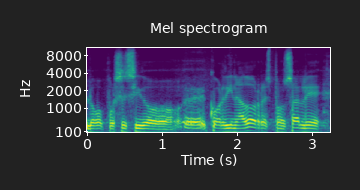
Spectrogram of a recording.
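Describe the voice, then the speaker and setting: A man at medium pitch with a Spanish accent, moderate pace, noticeable background noise. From Spain, Valladolid. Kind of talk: TV interview. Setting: TV studio.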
